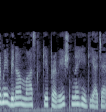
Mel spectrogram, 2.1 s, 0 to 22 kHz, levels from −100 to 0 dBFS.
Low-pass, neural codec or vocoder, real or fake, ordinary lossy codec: none; none; real; none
